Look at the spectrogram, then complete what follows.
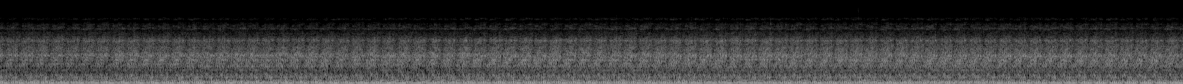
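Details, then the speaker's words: Diesel truck with 260,000 miles, cold idle: clattery, slightly uneven beat about three per second; rough idle from weak injectors, 4 and 6 over-fueled by the computer, 8 not recovering well, 2 also weak. "right now it is over fueling number four in number six so we're pretty much working the injectors it's still within spec within range"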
